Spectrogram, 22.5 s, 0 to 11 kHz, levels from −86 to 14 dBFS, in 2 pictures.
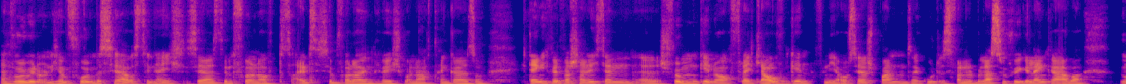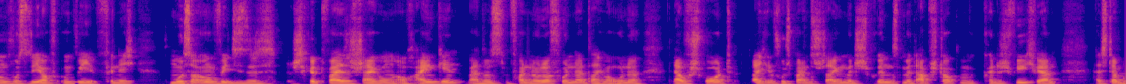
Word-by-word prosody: Das 125 Hz, -1 st, -3 dB
wurde 125 Hz, 0 st, +4 dB
mir 125 Hz, -, +6 dB
noch -, -, -2 dB
nicht 120 Hz, +2 st, -4 dB
empfohlen 120 Hz, 0 st, +1 dB
bisher, 140 Hz, 0 st, +1 dB
aber 120 Hz, -, +4 dB
es 115 Hz, 0 st, -3 dB
klingt 115 Hz, -1 st, -5 dB
eigentlich 110 Hz, -1 st, -3 dB
sehr 110 Hz, -2 st, 0 dB
sinnvoll 130 Hz, +2 st, -2 dB
und 105 Hz, -, -1 dB
auch 100 Hz, -1 st, -1 dB
das 100 Hz, -, -9 dB
einzigste -, -, -2 dB
Sinnvolle 105 Hz, 0 st, -1 dB
eigentlich, 100 Hz, +2 st, -1 dB
wenn 105 Hz, -, 0 dB
ich 105 Hz, 0 st, -5 dB
drüber 105 Hz, -, -6 dB
nachdenke. 105 Hz, 0 st, -3 dB
Also, 100 Hz, +1 st, -2 dB, 0.3 s
ich -, -, -21 dB
denke, 120 Hz, +1 st, +6 dB
ich 120 Hz, -, -6 dB
werde 120 Hz, -1 st, +2 dB
wahrscheinlich 120 Hz, 0 st, +1 dB
dann, 115 Hz, -3 st, -1 dB
äh, 105 Hz, -1 st, -4 dB
Schwimmen 130 Hz, +7 st, +2 dB
gehen, 125 Hz, -2 st, +1 dB
auch 110 Hz, 0 st, +1 dB
vielleicht 110 Hz, -1 st, -1 dB
Laufen 125 Hz, +6 st, +4 dB
gehen, 135 Hz, -1 st, -2 dB
finde 115 Hz, -3 st, -5 dB
ich -, -, -2 dB
auch 110 Hz, -, -2 dB
sehr 120 Hz, +2 st, +1 dB
spannend 115 Hz, -1 st, -1 dB
und 105 Hz, -, -6 dB
sehr 115 Hz, 0 st, -4 dB
gut. 115 Hz, +1 st, -6 dB
Es 105 Hz, -, -3 dB
ist 100 Hz, -, +1 dB
zwar 100 Hz, -, -2 dB
'ne 105 Hz, -1 st, 0 dB
Belastung 105 Hz, +3 st, +3 dB
für 125 Hz, -, -1 dB
die 120 Hz, -, +1 dB
Gelenke, 115 Hz, 0 st, +3 dB
aber 110 Hz, 0 st, +3 dB, 0.4 s
irgendwo 115 Hz, 0 st, -3 dB
sehe 115 Hz, +1 st, 0 dB
ich 110 Hz, -, +6 dB
auch 110 Hz, 0 st, +1 dB
irgendwie, 115 Hz, -1 st, -1 dB
finde 115 Hz, +1 st, -3 dB
ich, 115 Hz, 0 st, -5 dB, 0.3 s
muss 125 Hz, +1 st, +3 dB
auch 120 Hz, -, +2 dB
irgendwie 120 Hz, 0 st, +1 dB
diese 110 Hz, 0 st, -2 dB, 0.3 s
schrittweise 115 Hz, 0 st, +5 dB
Steigerung 110 Hz, +1 st, +3 dB
auch 100 Hz, -1 st, -4 dB
eingehen, 120 Hz, +2 st, +3 dB
weil -, -, -1 dB
das 105 Hz, -1 st, 0 dB
von 105 Hz, +2 st, -2 dB
0 115 Hz, +1 st, +4 dB
auf 115 Hz, 0 st, -1 dB
100, 115 Hz, 0 st, -1 dB
sage 105 Hz, 0 st, 0 dB
ich -, -, -5 dB
mal, 110 Hz, -, -2 dB
ohne 110 Hz, 0 st, -2 dB, 0.3 s
Laufsport 115 Hz, +1 st, +1 dB
gleich 110 Hz, 0 st, +4 dB
in 120 Hz, -, -4 dB
den -, -, -6 dB
Fußball 120 Hz, 0 st, -2 dB
einzusteigen 110 Hz, +1 st, -1 dB
mit 110 Hz, -1 st, -2 dB
Sprints, 115 Hz, 0 st, -3 dB
mit 110 Hz, -3 st, -3 dB
Abstoppen, 115 Hz, -2 st, -2 dB
könnte 110 Hz, -1 st, -5 dB
schwierig 120 Hz, +4 st, -1 dB
werden. 110 Hz, 0 st, +5 dB, 0.3 s
Also, 110 Hz, -, -3 dB
ich -, -, -5 dB
glaube, 115 Hz, -4 st, +2 dB
115 Hz, 255 wpm, -23 LUFS, 110-120 Hz, 0.4 s, mir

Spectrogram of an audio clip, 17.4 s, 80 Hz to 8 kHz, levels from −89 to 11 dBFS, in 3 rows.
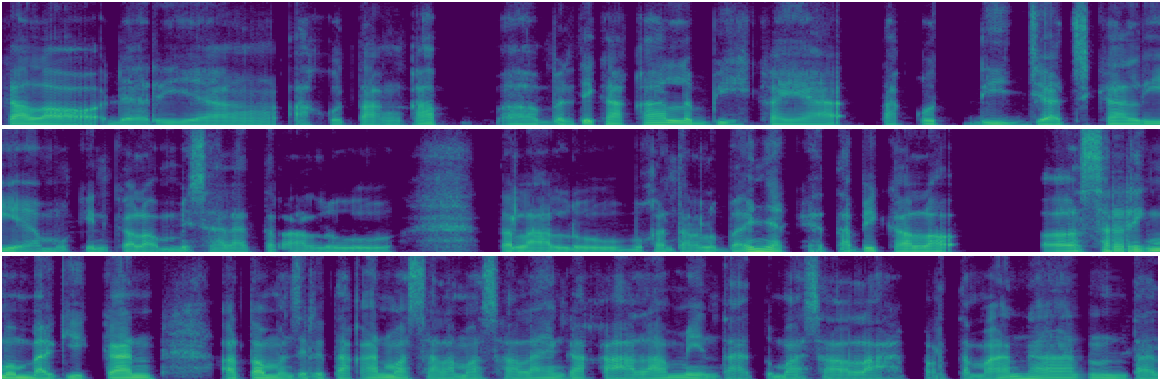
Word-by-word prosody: kalau 90 Hz, -6 st, +3 dB
dari 85 Hz, 0 st, -3 dB
yang 80 Hz, 0 st, -4 dB
aku -, -, -7 dB
tangkap, 80 Hz, -1 st, -2 dB, 0.2 s
eee, 90 Hz, 0 st, -3 dB
berarti 85 Hz, -1 st, 0 dB
Kakak 130 Hz, -1 st, +3 dB
lebih 95 Hz, -2 st, -3 dB
kayak 85 Hz, 0 st, -2 dB, 0.2 s
takut -, -, -3 dB
di-judge 85 Hz, 0 st, 0 dB
kali 100 Hz, -3 st, +1 dB
ya? 75 Hz, -, -5 dB
Mungkin 75 Hz, 0 st, -5 dB
kalau 75 Hz, -1 st, 0 dB
misalnya 80 Hz, 0 st, -3 dB
terlalu, 75 Hz, +1 st, -5 dB, 0.5 s
terlalu 80 Hz, -1 st, 0 dB
bukan 80 Hz, -2 st, -3 dB
terlalu 75 Hz, +2 st, -2 dB
banyak 70 Hz, -, +4 dB
ya -, -, -7 dB
tapi 90 Hz, -, 0 dB
kalau, 80 Hz, -2 st, +2 dB, 0.4 s
eee, 85 Hz, +2 st, +2 dB
sering 115 Hz, +1 st, +5 dB
membagikan 95 Hz, +2 st, +5 dB, 0.3 s
atau -, -, +3 dB
menceritakan 90 Hz, +2 st, +1 dB
masalah-masalah 85 Hz, 0 st, 0 dB
yang 95 Hz, -, -1 dB
Kakak -, -, 0 dB
alamin 85 Hz, -3 st, +1 dB
entah -, -, -4 dB
itu -, -, -9 dB
masalah 75 Hz, +1 st, -1 dB
pertemanan 100 Hz, -, +1 dB
entah 85 Hz, -3 st, -1 dB
85 Hz, 135 wpm, -26 LUFS, 80-90 Hz, 0.5 s, sering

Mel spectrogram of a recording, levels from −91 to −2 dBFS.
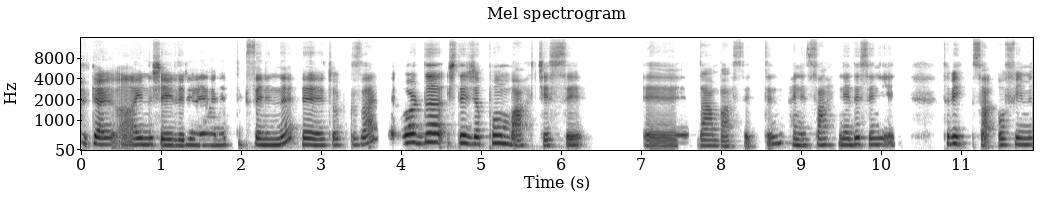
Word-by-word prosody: Ger 215 Hz, -3 st, +5 dB
aynı 210 Hz, 0 st, +1 dB
şeyleri 190 Hz, -1 st, +2 dB
hayal 185 Hz, 0 st, -1 dB
ettik 195 Hz, +2 st, -10 dB
seninle. 195 Hz, +3 st, +1 dB
Eee, 195 Hz, -2 st, +3 dB
çok 195 Hz, 0 st, -7 dB
güzel. 220 Hz, +3 st, -2 dB
E, 390 Hz, +6 st, -9 dB
orada, 280 Hz, -, +6 dB
işte, 255 Hz, -1 st, +5 dB
Japon 230 Hz, +2 st, +2 dB
bahçesi, 175 Hz, -, -2 dB, 0.7 s
eee, 85 Hz, -1 st, -3 dB, 0.3 s
den 175 Hz, -1 st, -3 dB
bahsettin, 160 Hz, +10 st, -6 dB
hani, 190 Hz, -2 st, -2 dB
sahnede 200 Hz, +2 st, -1 dB
seni 210 Hz, -1 st, -3 dB, 0.6 s
Tabii, 240 Hz, 0 st, +2 dB
sa 235 Hz, -, -5 dB
o 195 Hz, +2 st, 0 dB
filmin 210 Hz, +1 st, -2 dB
200 Hz, 120 wpm, -25 LUFS, 185-225 Hz, 0.7 s, orada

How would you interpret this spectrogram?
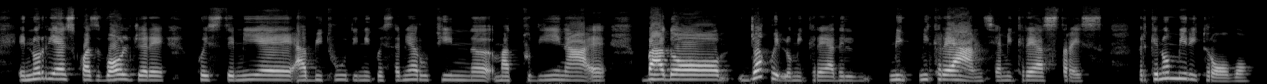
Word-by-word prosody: e 200 Hz, -, -5 dB
non 240 Hz, +5 st, +1 dB
riesco 240 Hz, -3 st, +1 dB
a 210 Hz, -, +5 dB
svolgere 205 Hz, -1 st, +1 dB, 0.3 s
queste 210 Hz, -1 st, -3 dB
mie 215 Hz, -1 st, +2 dB
abitudini, 200 Hz, 0 st, -5 dB
questa 195 Hz, 0 st, -8 dB
mia 220 Hz, +2 st, -3 dB
routine 205 Hz, -2 st, -4 dB
mattutina, 195 Hz, +1 st, -1 dB
e 185 Hz, 0 st, -1 dB, 0.4 s
vado 225 Hz, 0 st, +6 dB
già 305 Hz, -, +2 dB
quello 245 Hz, -, -4 dB
mi 185 Hz, -1 st, -12 dB
crea 190 Hz, -1 st, -3 dB
del 185 Hz, -1 st, -10 dB, 0.4 s
mi 220 Hz, 0 st, -4 dB
mi 225 Hz, +1 st, -6 dB
crea 225 Hz, -2 st, +4 dB
ansia, 180 Hz, -1 st, +2 dB
mi 190 Hz, -, -11 dB
crea 195 Hz, -2 st, 0 dB
stress, 155 Hz, -4 st, -4 dB, 0.3 s
perché 215 Hz, +3 st, -4 dB
non 275 Hz, +2 st, +1 dB
mi 270 Hz, -1 st, +1 dB
ritrovo. 160 Hz, -8 st, -5 dB
205 Hz, 140 wpm, -23 LUFS, 190-220 Hz, 0.4 s, vado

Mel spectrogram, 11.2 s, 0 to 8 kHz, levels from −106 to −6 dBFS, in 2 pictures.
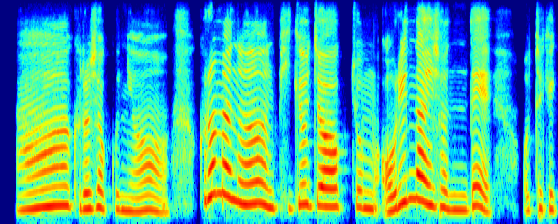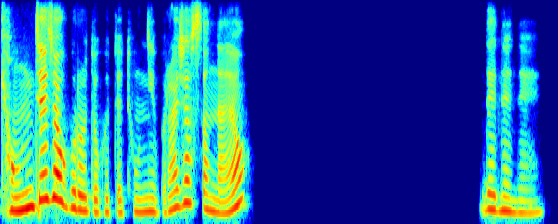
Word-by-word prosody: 아 235 Hz, +6 st, +2 dB
그러셨군요. 200 Hz, -4 st, -2 dB, 0.3 s
그러면은 315 Hz, -, +3 dB
비교적 245 Hz, +2 st, +1 dB
좀 220 Hz, -2 st, -3 dB
어린 270 Hz, -, +1 dB
나이셨는데 235 Hz, -, +2 dB, 0.3 s
어떻게 205 Hz, +3 st, -7 dB
경제적으로도 215 Hz, -, +2 dB
그때 160 Hz, -1 st, -11 dB
독립을 170 Hz, +1 st, -9 dB
하셨었나요? 220 Hz, -, -2 dB, 2.3 s
네네네. 175 Hz, -6 st, -6 dB
215 Hz, 230 characters per minute, -22 LUFS, 190-255 Hz, 2.3 s, 그러면은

